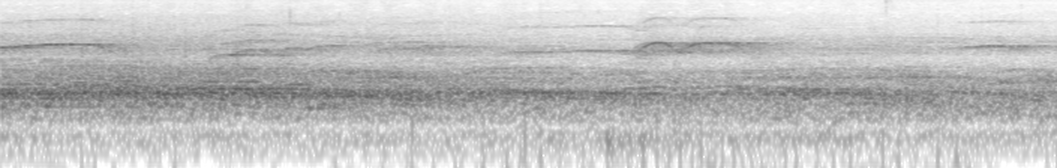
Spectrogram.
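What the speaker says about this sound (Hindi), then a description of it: "आप सभी तालियों के साथ उनका स्वागत करें" A rally crowd applauds and cheers to welcome a speaker, steady distant clapping with scattered whoops spread across the whole stretch, moderately loud and continuous.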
